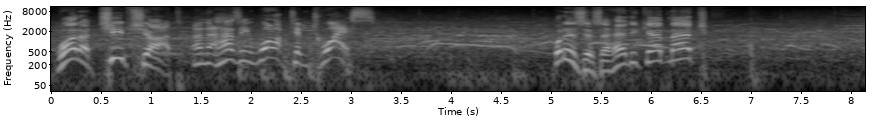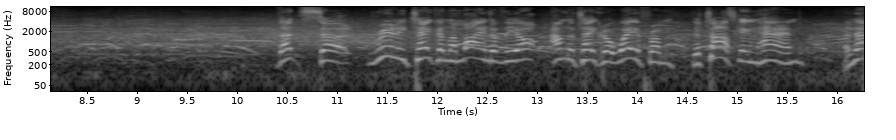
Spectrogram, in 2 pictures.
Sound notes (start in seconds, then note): 8.2 crowd chattering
